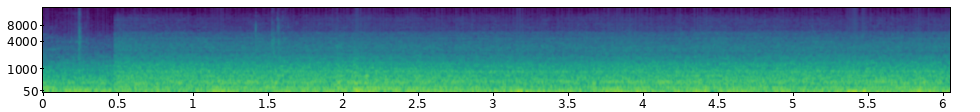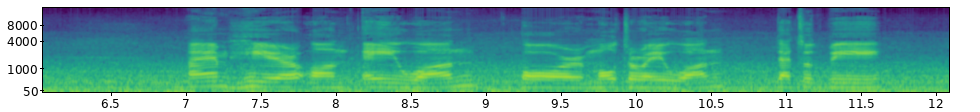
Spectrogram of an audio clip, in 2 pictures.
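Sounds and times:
car cabin road and engine noise: 0.0 - 12.0.

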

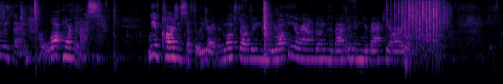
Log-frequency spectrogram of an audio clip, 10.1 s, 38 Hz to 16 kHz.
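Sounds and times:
wet dog fur rattling: 7.8 - 9.0.

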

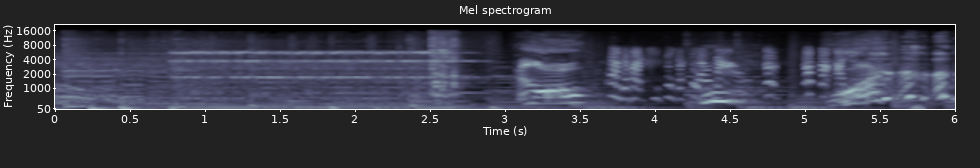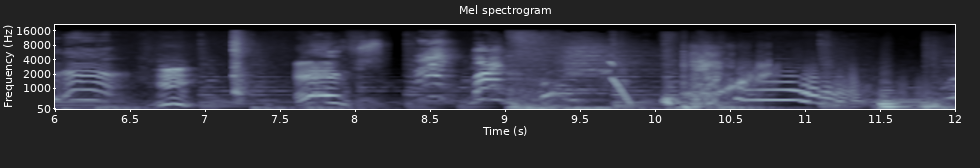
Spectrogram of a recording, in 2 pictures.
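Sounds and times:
background music: 0.0 - 12.0
telephone ringing: 0.7 - 3.1.

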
